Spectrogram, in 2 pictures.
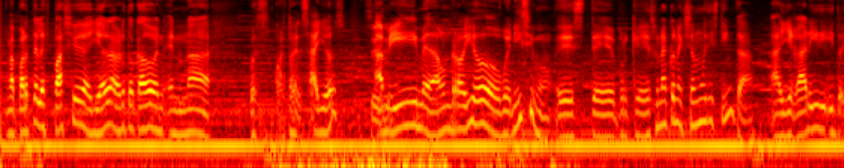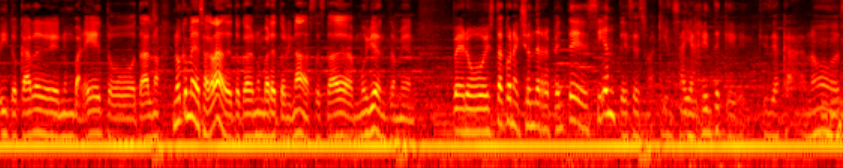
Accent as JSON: {"language": "Spanish", "country": "Mexico", "said": "yo soy de México"}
